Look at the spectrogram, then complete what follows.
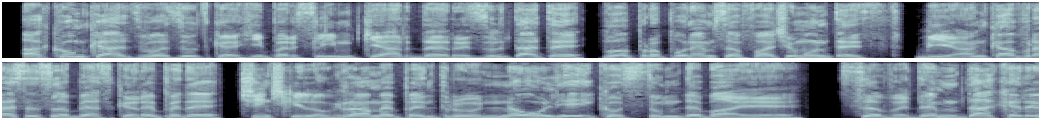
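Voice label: Romanian, male, commercial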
